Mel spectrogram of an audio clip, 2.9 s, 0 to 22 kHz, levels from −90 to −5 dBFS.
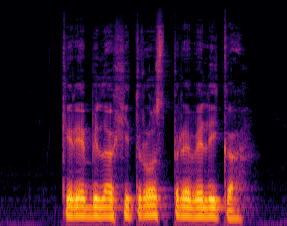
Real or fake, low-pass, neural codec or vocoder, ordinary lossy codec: real; 19.8 kHz; none; none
